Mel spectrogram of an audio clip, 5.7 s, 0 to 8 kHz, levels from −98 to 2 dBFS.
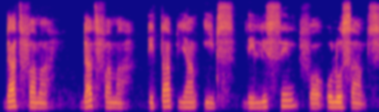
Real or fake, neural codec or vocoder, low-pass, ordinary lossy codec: real; none; none; none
